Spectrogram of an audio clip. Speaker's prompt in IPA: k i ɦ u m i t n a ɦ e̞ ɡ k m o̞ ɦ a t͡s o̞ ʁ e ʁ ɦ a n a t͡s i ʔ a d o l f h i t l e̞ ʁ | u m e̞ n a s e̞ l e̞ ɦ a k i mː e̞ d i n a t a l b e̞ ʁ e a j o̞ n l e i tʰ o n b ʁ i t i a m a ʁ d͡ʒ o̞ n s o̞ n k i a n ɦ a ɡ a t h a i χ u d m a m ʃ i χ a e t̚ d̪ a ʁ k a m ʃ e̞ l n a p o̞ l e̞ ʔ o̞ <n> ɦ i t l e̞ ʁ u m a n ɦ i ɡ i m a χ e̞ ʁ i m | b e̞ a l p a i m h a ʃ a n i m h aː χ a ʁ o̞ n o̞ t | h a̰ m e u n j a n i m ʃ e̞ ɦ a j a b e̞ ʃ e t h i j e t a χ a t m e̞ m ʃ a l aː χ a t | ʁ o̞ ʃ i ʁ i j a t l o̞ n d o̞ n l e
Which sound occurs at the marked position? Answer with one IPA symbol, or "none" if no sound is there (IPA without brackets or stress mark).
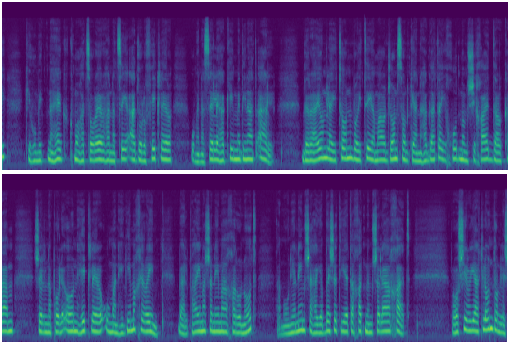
n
